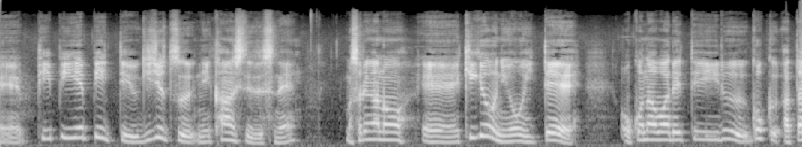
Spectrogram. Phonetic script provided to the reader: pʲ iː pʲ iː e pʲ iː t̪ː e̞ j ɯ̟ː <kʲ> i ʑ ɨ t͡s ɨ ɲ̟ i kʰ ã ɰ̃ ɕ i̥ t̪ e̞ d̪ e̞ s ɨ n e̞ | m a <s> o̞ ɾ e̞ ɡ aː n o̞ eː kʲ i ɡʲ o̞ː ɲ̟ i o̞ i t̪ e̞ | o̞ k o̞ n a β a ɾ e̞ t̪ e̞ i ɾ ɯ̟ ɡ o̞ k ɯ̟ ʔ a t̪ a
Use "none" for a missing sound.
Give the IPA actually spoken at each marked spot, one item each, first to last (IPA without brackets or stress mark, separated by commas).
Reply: ɡʲ, s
